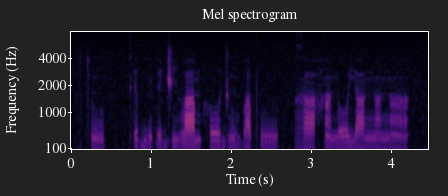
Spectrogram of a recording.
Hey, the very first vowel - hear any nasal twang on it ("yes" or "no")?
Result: yes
